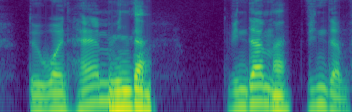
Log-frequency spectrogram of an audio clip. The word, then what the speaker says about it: Windham: Vindam, ça se prononce.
